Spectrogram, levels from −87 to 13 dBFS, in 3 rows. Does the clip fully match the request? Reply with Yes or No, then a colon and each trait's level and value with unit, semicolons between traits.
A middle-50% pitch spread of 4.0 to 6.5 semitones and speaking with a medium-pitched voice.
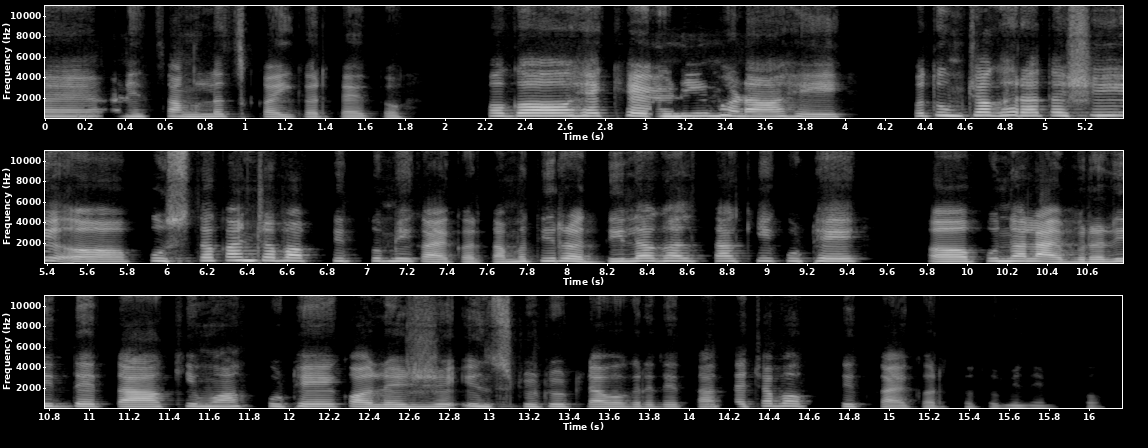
No: average, 4.5 semitones; high, 220 Hz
